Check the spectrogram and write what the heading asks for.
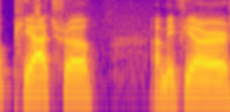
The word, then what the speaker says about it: Pietro: grinder okay all right so uh it's called Petro Pietro I mean if you're a true Italian let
